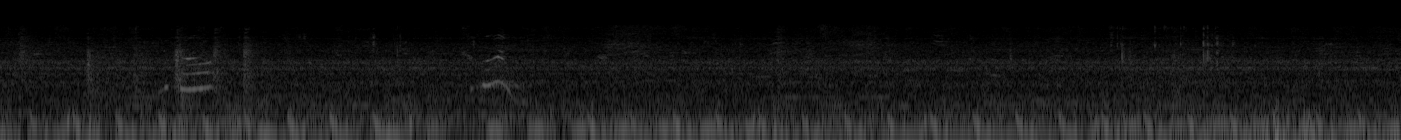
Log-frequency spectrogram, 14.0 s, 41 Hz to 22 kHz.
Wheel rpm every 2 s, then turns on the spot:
0, 0, 0, 0, 0, 0, 0.
none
